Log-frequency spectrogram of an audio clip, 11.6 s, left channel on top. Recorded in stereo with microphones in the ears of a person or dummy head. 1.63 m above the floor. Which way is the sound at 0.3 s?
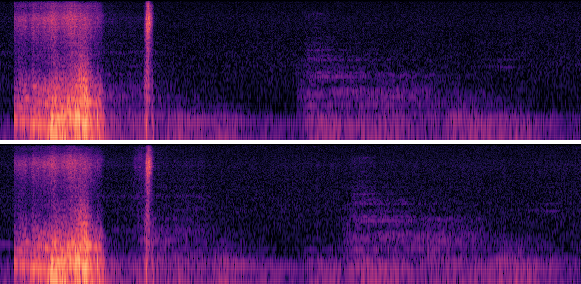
15° left (ahead or behind).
